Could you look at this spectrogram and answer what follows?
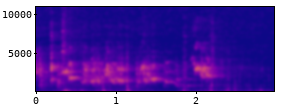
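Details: Budgerigar chicks inside a nest box with breeding parents, recorded by a camera inside the box during feeding: a soft run of warbling, chattering chirps with faint low knocks and scuffling underneath.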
